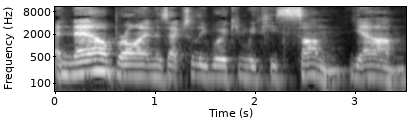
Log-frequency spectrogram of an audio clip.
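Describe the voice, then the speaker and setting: Audible room echo surrounds a voice with a Melbourne accent. The pace is fairly slow, with ordinary pitch variation. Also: woman. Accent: Melbourne Australian. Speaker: wine shop owner. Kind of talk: virtual wine tasting.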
